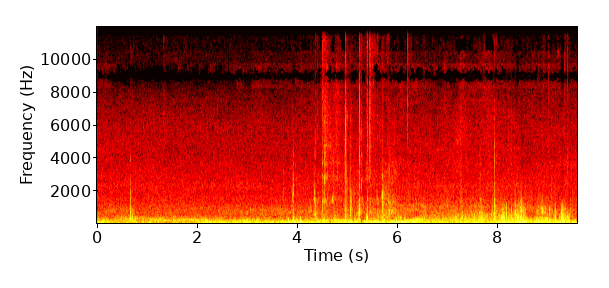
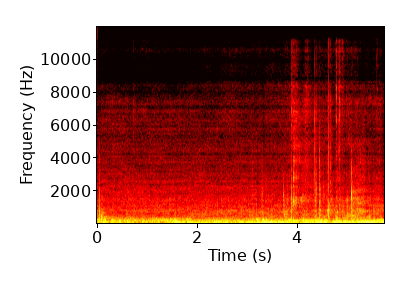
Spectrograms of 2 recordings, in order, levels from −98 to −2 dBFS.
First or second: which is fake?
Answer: second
